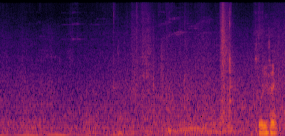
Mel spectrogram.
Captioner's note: ocean waves rolling in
